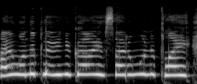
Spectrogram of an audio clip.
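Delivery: mock, very high, tearful crying voice. Recalling playing a horror game on stream, retelling own crying on stream. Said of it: "jeg begynte å gråte på stream".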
